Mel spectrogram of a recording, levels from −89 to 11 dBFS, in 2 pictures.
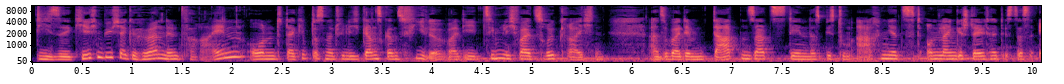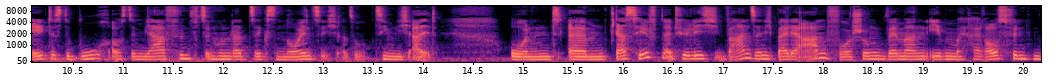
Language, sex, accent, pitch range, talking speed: German, female, German, 170-200 Hz, 160 wpm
